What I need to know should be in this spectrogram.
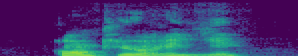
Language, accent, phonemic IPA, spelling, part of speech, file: French, Canada, /kɔ̃.kly.ʁje/, concluriez, verb, LL-Q150 (fra)-concluriez.wav
- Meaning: second-person plural conditional of conclure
